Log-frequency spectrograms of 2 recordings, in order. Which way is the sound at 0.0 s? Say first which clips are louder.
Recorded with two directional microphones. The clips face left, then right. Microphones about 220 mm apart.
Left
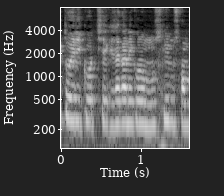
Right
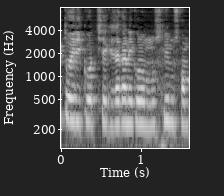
Right 4 dB; 15° right (ahead or behind).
